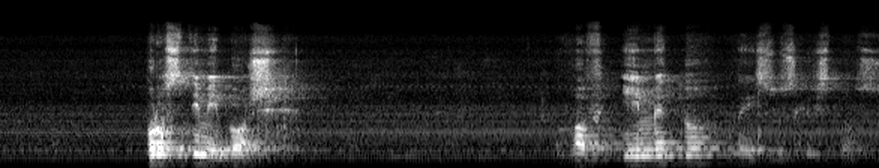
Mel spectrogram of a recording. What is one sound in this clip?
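A middle-aged man speaks into a microphone in a calm, measured voice.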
